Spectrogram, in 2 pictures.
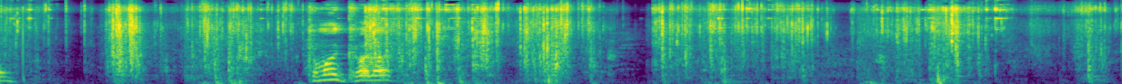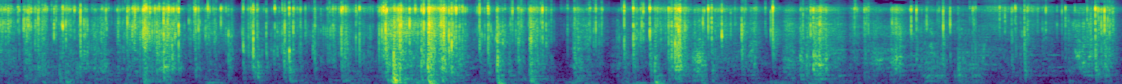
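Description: A foil balloon crinkles and squeaks as a dog bites at it.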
